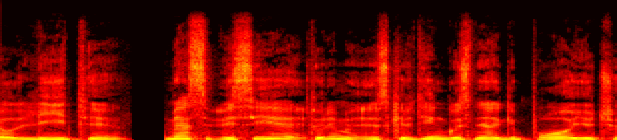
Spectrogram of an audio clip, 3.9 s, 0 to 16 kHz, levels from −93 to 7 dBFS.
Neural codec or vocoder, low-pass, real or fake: vocoder, 44.1 kHz, 128 mel bands every 256 samples, BigVGAN v2; 14.4 kHz; fake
